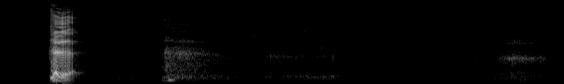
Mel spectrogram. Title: Hiccups at night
